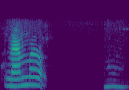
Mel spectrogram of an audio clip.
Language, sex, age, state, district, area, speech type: Punjabi, female, 30-45, Punjab, Ludhiana, urban, conversation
